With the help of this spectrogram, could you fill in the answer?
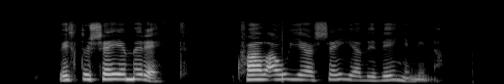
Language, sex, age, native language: Icelandic, female, 60-69, Icelandic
